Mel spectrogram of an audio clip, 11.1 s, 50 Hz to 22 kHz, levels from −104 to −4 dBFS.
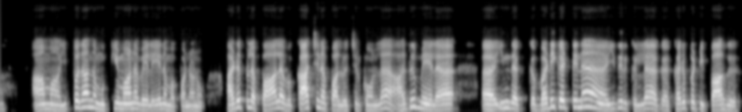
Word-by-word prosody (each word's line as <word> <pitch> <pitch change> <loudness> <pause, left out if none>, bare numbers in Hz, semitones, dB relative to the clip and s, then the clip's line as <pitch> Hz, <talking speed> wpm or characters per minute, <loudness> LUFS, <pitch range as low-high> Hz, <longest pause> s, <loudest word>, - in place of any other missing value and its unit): ஆ. - - -16 0.6
ஆமா 175 0 0 0.2
இப்ப 190 +7 -2
தான் 250 +1 +5
அந்த 225 - -1
முக்கியமான 185 +1 0
வேலையே 165 +1 -2
நம்ம 155 -4 -4
பண்ணனும். 145 -1 -6 0.4
அடுப்பில 240 +4 +1 0.2
பாலை, 190 +7 +4
வ் 160 - -7
காய்ச்சின 220 +4 +5
பால் 155 -1 0
வைச்சிருக்கோம்ல. 160 +1 -6 0.3
அது 180 +10 -2
மேல 175 -4 +1 0.7
அ - - +6 0.2
இந்தக் 185 -5 -2
வடிகட்டின 245 +4 +2 0.5
இது 210 +4 -7
இருக்குல்ல. 175 -3 -4 0.2
க 160 -1 -4
கருப்பட்டி 215 - -2
பாகு 160 -1 +3
180 Hz, 135 wpm, -22 LUFS, 165-215 Hz, 0.7 s, அ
